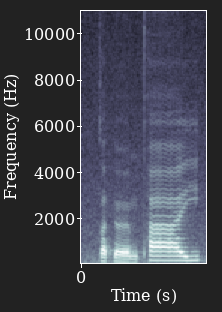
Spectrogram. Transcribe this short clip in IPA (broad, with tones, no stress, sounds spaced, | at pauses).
k ɐ˧ t̚ œː˨˩ ŋ pʰ aː˥ j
